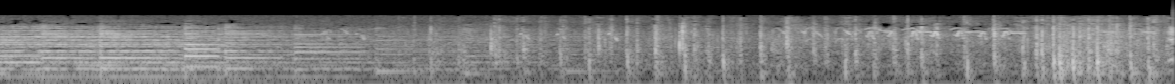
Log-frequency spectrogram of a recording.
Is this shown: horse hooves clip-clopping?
yes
